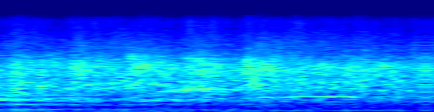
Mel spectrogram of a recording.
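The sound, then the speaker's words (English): A crowd claps their hands to the Lord steadily, dense overlapping handclaps forming a continuous wash of applause that stays fairly even and moderately loud throughout. “Clap our hands to the Lord.”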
